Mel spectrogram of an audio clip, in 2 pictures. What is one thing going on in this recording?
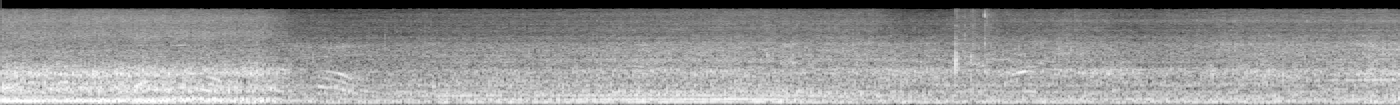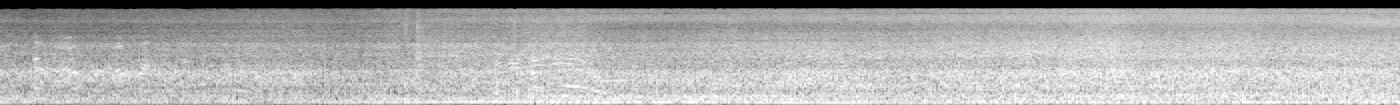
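An engine rumbles as a truck drives through water.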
